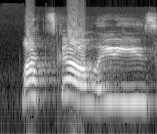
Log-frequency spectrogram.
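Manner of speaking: excited, high, loud cheer.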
